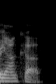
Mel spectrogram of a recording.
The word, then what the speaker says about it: Priyanka: Perica? Perenka? – This one that's going. Yeah. Look, pause here. Pause here. – Priyanka.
